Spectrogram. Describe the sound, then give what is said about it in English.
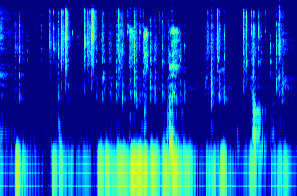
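Fingers type on a computer keyboard in rapid, uneven bursts of key clacks with short pauses between them. The typing is fairly quiet, and no one speaks. “You would type it like that.”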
